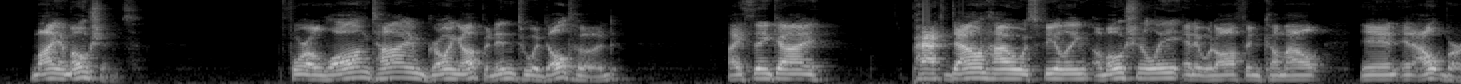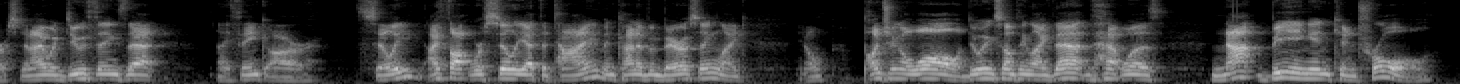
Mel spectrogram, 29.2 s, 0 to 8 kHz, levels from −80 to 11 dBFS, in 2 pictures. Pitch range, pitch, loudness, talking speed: 115-135 Hz, 125 Hz, -19 LUFS, 140 wpm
